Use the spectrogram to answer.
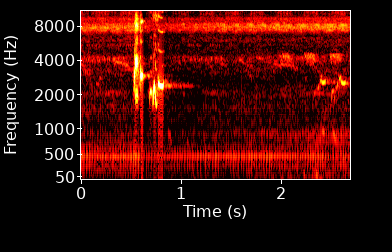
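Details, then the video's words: Sooty-headed bulbul song to goad rival bulbuls: one quick phrase of a sharp high note followed by two liquid, descending notes, then near silence with faint twittering before another note begins at the end. "Suara burung kutilang gacor Ampuh Menekan Lawan Kutilang Lain Langsung Emosi dan Ikut Gacor"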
